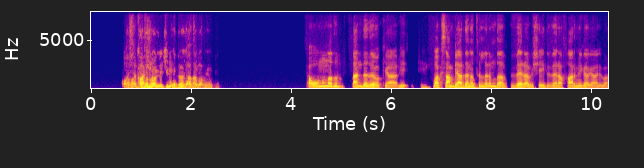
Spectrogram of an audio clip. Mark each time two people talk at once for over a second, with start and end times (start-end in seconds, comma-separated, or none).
0.7-2.2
